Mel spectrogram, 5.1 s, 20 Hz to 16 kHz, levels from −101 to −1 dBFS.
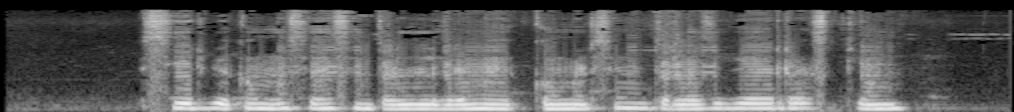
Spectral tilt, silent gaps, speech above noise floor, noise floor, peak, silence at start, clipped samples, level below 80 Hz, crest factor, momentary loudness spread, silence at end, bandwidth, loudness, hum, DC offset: -6 dB/octave; none; 37 dB; -52 dBFS; -4 dBFS; 0.7 s; under 0.1%; -48 dBFS; 12 dB; 4 LU; 0.5 s; 11.5 kHz; -15 LUFS; none; under 0.1%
